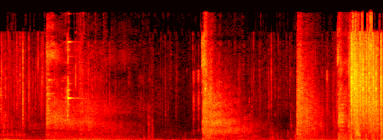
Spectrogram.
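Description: Wall-bang gunshots in Counter-Strike on the Overpass map come as heavy bursts of fire, loud and close, in two or three dense clusters separated by brief lulls.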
